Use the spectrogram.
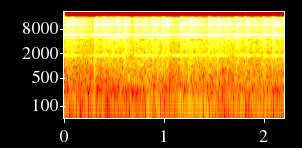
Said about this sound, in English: Boy, getting us in the holiday spirit here. Sounds like bell ringers with the Salvation Army.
